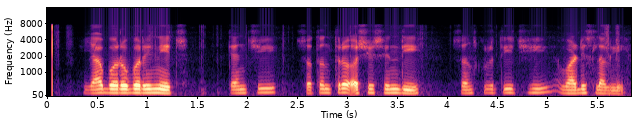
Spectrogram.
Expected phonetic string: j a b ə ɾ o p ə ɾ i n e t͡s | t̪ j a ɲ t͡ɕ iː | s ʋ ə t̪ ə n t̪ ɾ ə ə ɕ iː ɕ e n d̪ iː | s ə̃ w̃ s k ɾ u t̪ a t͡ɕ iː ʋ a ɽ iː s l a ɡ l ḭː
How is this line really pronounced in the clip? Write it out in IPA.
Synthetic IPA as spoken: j a b ə ɾ o b ə ɾ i n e t͡s | t̪ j a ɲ t͡ɕ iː | s ʋ ə t̪ ə n t̪ ɾ ə ə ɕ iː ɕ i n d̪ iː | s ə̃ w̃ s k ɾ u t̪ i t͡ɕ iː ʋ a ɽ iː s l a ɡ l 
